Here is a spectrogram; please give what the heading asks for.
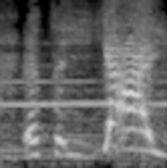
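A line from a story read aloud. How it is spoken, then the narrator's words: Frog's desperate full-voice shout. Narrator (Russian): лягушка не выдержала и, забыв всякую осторожность, закричала изо всей мочи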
